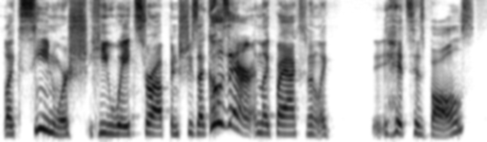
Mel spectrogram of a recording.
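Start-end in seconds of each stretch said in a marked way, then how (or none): 2.1-2.5 high-pitched startled wake-up cry; quick high yelp in mock alarm. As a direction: imitate someone jolted awake, pitched way up. Retold startled movie character waking up.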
